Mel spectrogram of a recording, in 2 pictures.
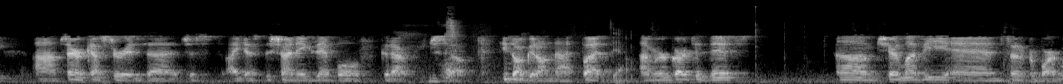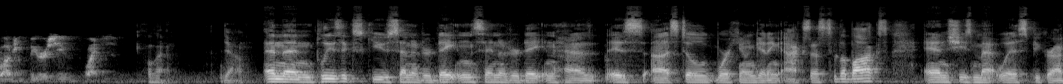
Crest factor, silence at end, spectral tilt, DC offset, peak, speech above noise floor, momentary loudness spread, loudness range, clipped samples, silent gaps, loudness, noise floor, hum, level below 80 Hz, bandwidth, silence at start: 20 dB; 0 s; -3.5 dB/octave; under 0.1%; 0 dBFS; 27 dB; 14 LU; 3 LU; under 0.1%; none; -20 LUFS; -48 dBFS; none; -56 dBFS; 16 kHz; 0 s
